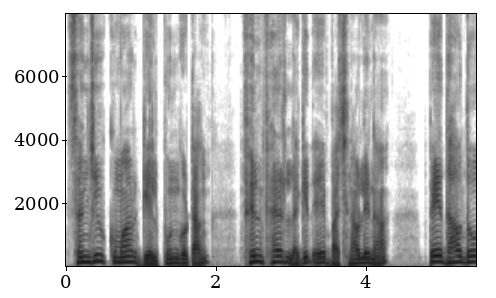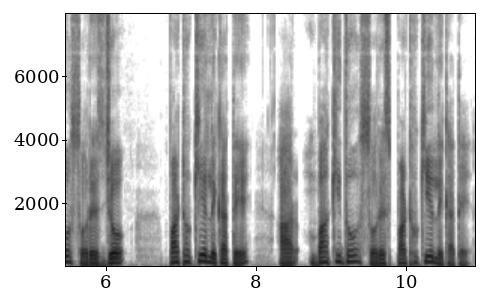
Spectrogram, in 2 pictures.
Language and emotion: Santali, neutral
